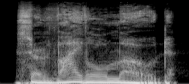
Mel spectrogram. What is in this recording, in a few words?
survival mode, Voiceover Fighter; Kenney's Sound Pack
